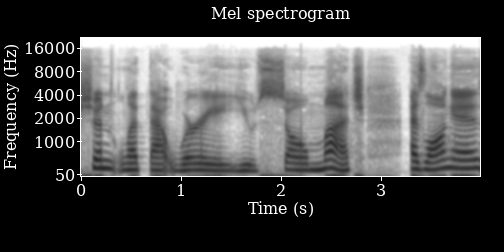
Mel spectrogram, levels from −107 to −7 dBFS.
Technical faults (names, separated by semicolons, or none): clock drift buffer slips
